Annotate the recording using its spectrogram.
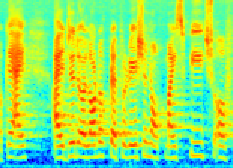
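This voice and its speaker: A woman's very fast, flat monotone over noticeable background noise. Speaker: leadership speaker and CEO. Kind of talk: talk.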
